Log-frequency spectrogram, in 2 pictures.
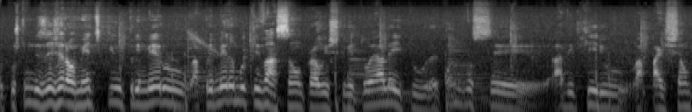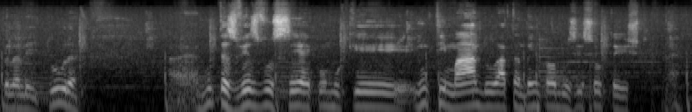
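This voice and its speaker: Over music in the background, a man talks at a moderate pace. His pitch is fairly high, and his intonation is fairly even. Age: 70s. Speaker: writer and retired literature professor. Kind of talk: interview. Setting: used bookstore.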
